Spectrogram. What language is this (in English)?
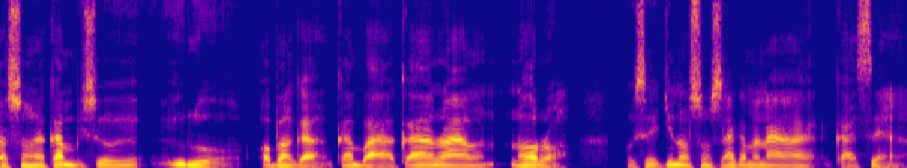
Ikwere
